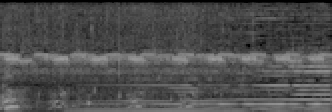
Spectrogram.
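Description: Background film score coming in as one sustained low note, with higher held notes joining near the end, over a steady chorus of crickets.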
